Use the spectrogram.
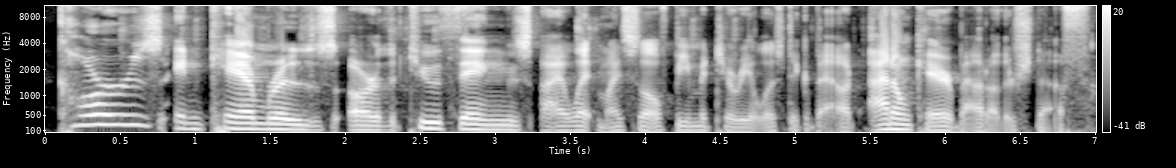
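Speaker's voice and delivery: normal talking voice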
